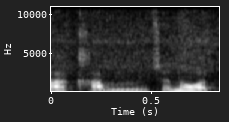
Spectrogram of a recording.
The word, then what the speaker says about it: คำชะโนด: ชะโนด นะ ครับ ผม ด้าน ล่าง อ่าน ว่า คำ ชะโนด นะ ครับ ดู ผ่าน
